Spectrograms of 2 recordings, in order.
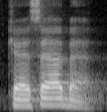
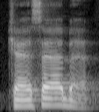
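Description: The two takes are said the same way.

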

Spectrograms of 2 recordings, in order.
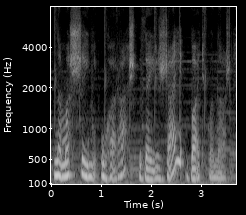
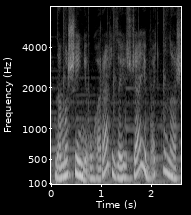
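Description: First: It is spoken at a slower, normal pace. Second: It is spoken at a faster pace.

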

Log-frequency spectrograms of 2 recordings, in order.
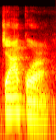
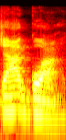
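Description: No difference in how they are said.

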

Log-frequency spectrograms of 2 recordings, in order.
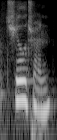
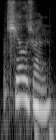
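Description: Both takes have the same delivery.

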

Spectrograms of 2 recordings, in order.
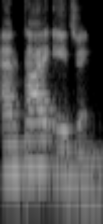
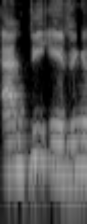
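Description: First: The t in anti is said lightly. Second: The t in anti is said fully, like tee. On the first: The speaker calls it right. "it's pronounced as anti-aging. ... टी मत बोला करो, हल्का सा ट की आवाज आती है इसमें" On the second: The speaker calls it wrong. "the word is not anti-aging"

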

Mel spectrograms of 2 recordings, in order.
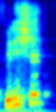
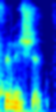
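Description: First: The voice rises at the end. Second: The voice falls at the end. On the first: The speaker is gently suggesting it. The speaker calls it right. "like sort of suggesting" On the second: The speaker is bossing the other person rudely. The speaker calls it wrong. "it's kind of rude, Mr. Know-it-all"

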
